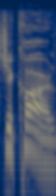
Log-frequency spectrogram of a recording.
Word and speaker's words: Jacquard: I think it's Jacquard, like Jean-Luc, the captain. Rhymes with Picard.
